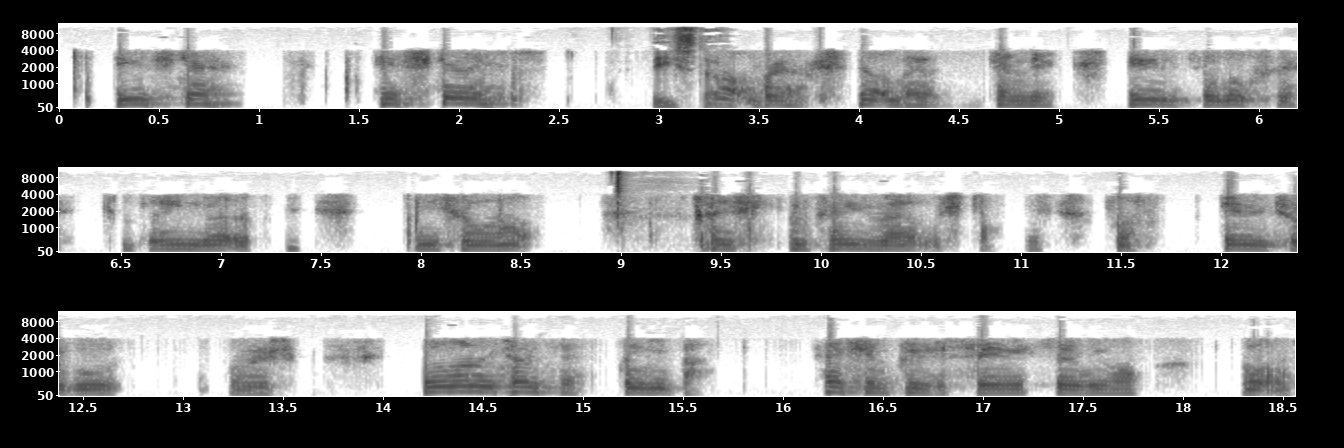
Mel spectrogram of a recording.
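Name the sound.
garbled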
